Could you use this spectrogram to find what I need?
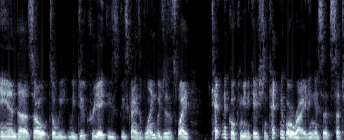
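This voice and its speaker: On a very clean recording with a silent background, a man with an Oklahoma accent talks in a fairly low voice with ordinary pitch variation. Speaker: professor. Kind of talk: recorded lecture answering student questions. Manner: halting, many fillers and restarts.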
